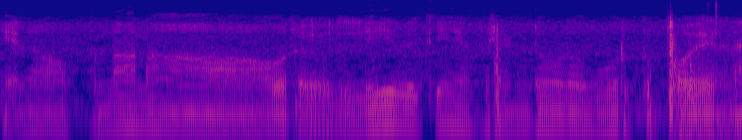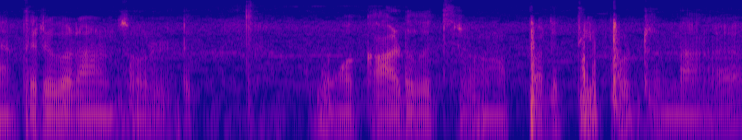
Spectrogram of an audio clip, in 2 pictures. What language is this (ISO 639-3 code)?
tam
